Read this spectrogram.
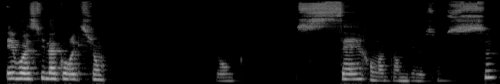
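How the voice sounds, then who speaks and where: A woman teaching a recorded phonics lesson to young children, reading words slowly and clearly and encouraging the child directly. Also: a little high, expressive, slight background noise. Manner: slow, clear, drawn-out word by word reading. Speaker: primary school teacher.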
